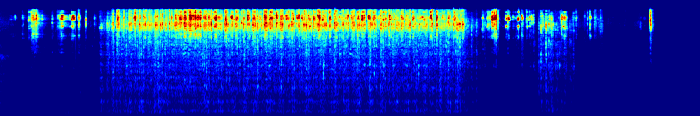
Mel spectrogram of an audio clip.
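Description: A sewing machine stitches a small doll's dress for Radha Ashtami, running in one steady whirring burst of about four seconds, with light clicks and fabric handling before and after.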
